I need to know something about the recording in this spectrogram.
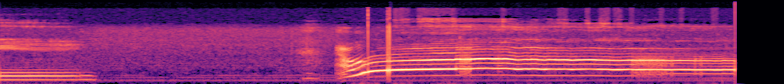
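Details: Wolf, a North Eurasian canine, howling while walking: after a short musical tone, a smooth rising wail levels into a long, steady, harmonic-rich note held for about four seconds before ending abruptly.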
